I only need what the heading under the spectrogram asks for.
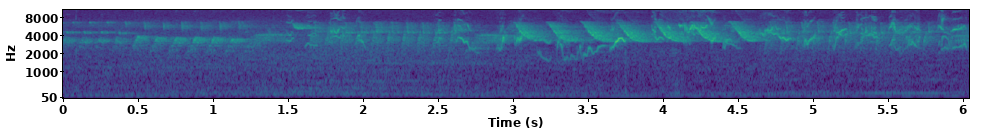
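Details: Young mozken, a Mozambique canary and canary cross aged two months, still learning its song. Quiet high twitters open the passage, then swell midway into a louder, rapid string of buzzy, down-slurred chirps that continue to the end.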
